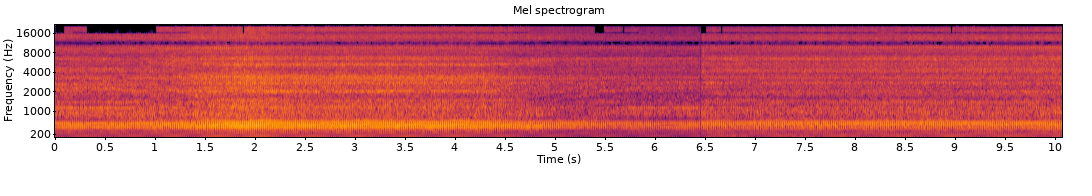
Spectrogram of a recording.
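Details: Hulkman Alpha Pro portable tire inflator run from a 12V socket at 50% battery, powering up and inflating a tire; a steady, buzzy, high-pitched drone at an even pace with no stalling or labouring. Runs normally, using about 1% of the battery.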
